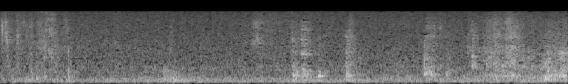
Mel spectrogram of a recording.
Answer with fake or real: real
